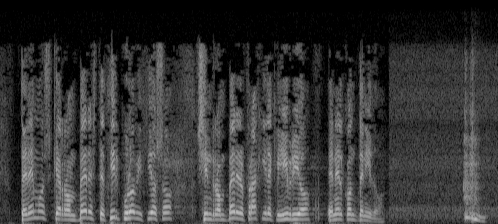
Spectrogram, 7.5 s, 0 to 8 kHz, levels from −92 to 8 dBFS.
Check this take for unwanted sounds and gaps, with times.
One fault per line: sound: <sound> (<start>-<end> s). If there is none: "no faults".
sound: throat clearing (6.9-7.3 s)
